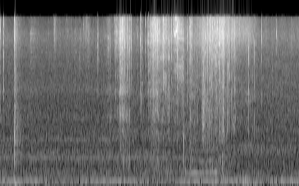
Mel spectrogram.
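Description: Soft plastic packaging crinkling and rustling as a wrapped pack is handled, in a few bursts in the second half, with a sharp click just after the start. A steady low hum runs underneath.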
